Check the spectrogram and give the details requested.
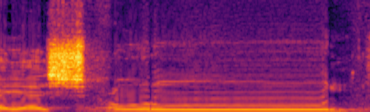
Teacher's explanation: عین کی ادائیگی وسط حلق سے نکالنی ہے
